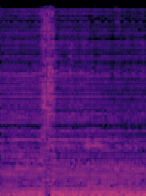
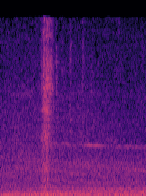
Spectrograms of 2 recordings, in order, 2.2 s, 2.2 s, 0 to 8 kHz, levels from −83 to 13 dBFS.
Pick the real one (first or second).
second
